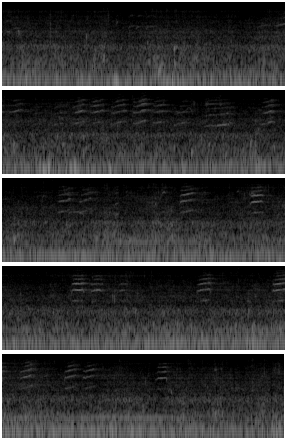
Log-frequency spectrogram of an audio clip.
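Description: Small birds chirping in many short, high notes over a faint, low, steady background rumble. A faint low hum joins about halfway through.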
